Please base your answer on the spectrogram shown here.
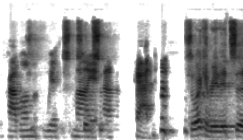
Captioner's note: chuckles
